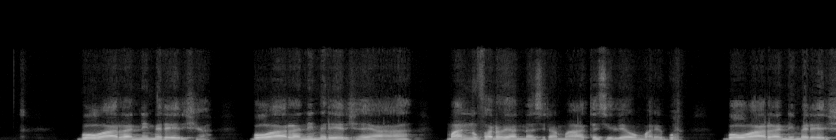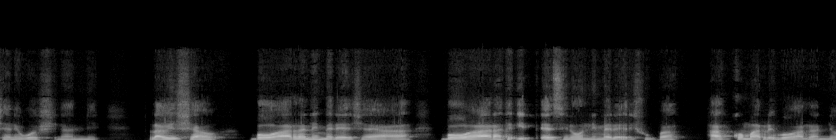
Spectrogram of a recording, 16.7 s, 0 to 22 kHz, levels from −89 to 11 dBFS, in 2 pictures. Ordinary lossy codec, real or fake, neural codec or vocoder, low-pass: AAC, 64 kbps; fake; autoencoder, 48 kHz, 32 numbers a frame, DAC-VAE, trained on Japanese speech; 14.4 kHz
